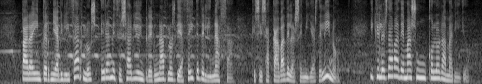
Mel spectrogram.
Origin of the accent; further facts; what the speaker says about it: Burela, Galicia, Spain; se quedó en Burela. Yo ya nací aquí. Tengo 40 años y me siento gallega.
